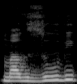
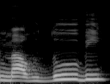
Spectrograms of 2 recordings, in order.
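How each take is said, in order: First: The middle consonant is a z sound. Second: The middle consonant is a heavy d-like sound. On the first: The speaker calls it wrong. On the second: The speaker calls it right.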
